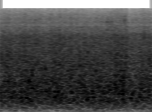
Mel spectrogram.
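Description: A creek flows in a steady, close rush and babble of water that stays continuous throughout, with no voices.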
